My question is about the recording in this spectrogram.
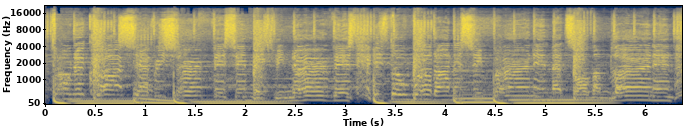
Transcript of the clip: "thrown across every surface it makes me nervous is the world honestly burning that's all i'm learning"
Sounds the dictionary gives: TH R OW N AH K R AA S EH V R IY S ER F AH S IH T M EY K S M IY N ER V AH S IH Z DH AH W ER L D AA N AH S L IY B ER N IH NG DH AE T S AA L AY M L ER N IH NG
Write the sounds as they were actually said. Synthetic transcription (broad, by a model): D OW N AH K R AA S EH V R IY S ER F AH S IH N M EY S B IY N ER V AH S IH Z DH AH W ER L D AA N AH S L IY B ER N IH NG DH AE T S AA L AY M L ER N IH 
